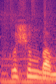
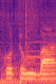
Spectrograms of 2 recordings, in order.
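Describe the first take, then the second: First: The name is said as Kusumba, with an s sound. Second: The name is said as Kutumba, with t sounds. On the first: The speaker calls it right. "আসল নাম হচ্ছে" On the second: The speaker calls it wrong. "নামটা ভুল উচ্চারণ করেছি"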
